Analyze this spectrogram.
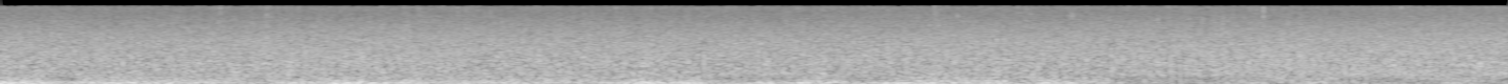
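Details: Dense, steady rain pours with a constant hiss and a faint low rumble.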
